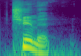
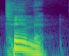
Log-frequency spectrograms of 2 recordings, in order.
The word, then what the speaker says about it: Tumut: And Chumut is just a saying, and then some people pronounce it Tumut.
